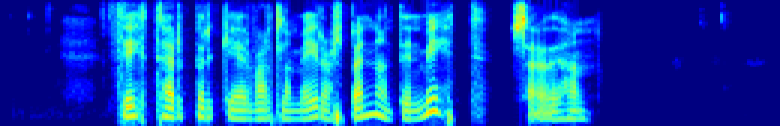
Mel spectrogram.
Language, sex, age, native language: Icelandic, female, 40-49, Icelandic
